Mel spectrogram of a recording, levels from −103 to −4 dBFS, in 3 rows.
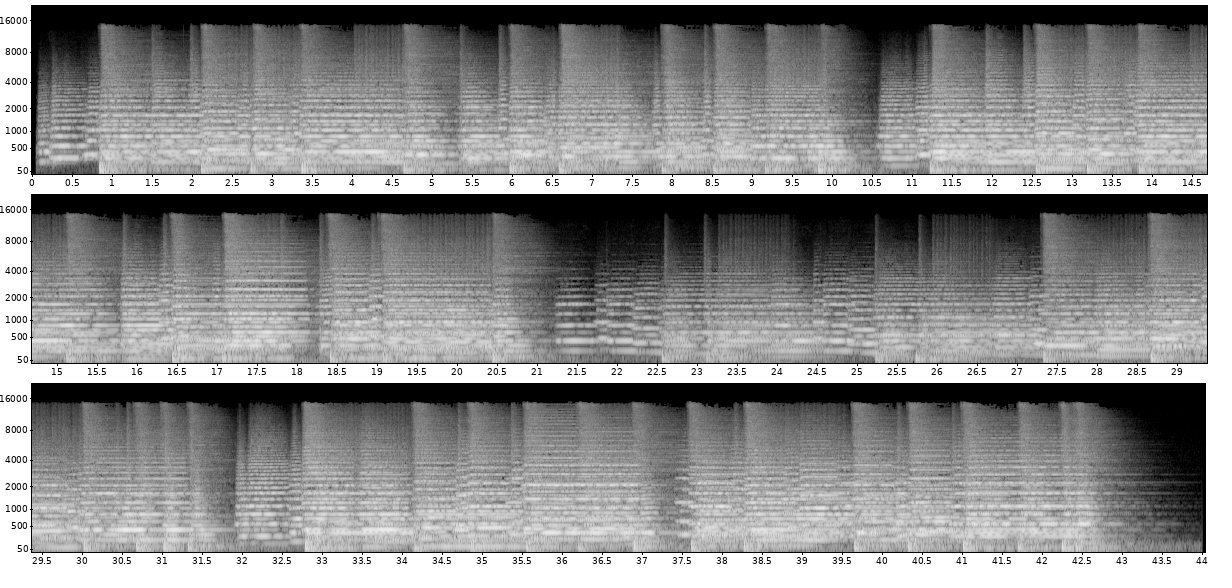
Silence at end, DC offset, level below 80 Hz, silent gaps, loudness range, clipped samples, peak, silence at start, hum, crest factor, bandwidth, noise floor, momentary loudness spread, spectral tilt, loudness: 0.9 s; under 0.1%; -36 dBFS; none; 9 LU; under 0.1%; -2 dBFS; 0.05 s; none; 16 dB; 15 kHz; -53 dBFS; 10 LU; -4.5 dB/octave; -18 LUFS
